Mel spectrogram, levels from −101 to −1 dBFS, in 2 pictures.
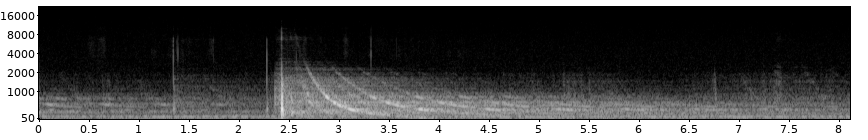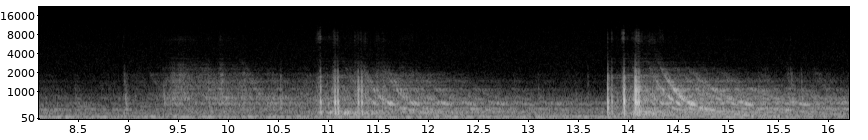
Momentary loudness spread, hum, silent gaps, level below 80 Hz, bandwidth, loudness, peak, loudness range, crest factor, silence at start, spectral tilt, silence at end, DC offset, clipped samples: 20 LU; none; none; -56 dBFS; 7.6 kHz; -31 LUFS; 0 dBFS; 17 LU; 32 dB; 0 s; -10 dB/octave; 0 s; under 0.1%; under 0.1%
